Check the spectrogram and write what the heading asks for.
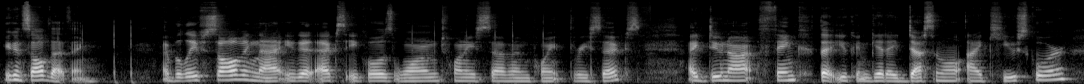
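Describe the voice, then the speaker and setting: A woman's voice: sits low, steady tone, a little slow, a little mellow. A woman teacher recording a step-by-step math lesson for her students, chatty, with frequent fillers.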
